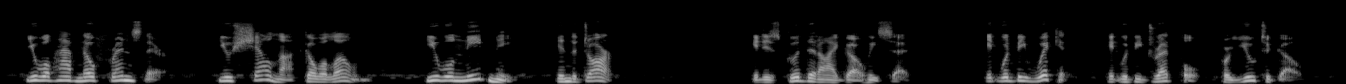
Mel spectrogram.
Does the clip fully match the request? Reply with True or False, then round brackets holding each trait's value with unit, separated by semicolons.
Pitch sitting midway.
True (165 Hz)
